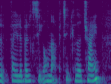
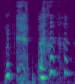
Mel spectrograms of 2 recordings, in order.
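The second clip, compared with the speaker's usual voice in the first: high laugh; 14 semitones higher, 5 dB louder than usual. Real, not acted. Laughing after the word.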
